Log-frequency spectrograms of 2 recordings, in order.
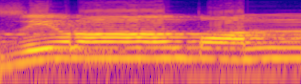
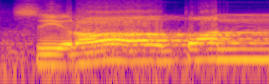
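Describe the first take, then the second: First: The first sound is blended toward a z. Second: The first sound is a plain emphatic s. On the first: This follows another reading tradition. "praktek ishmam menurut Imam Hamzah" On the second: This follows one reading tradition. "menurut Hafaz"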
